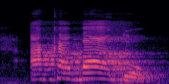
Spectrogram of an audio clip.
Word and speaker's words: acabado: ado é comum a gente eliminar aí essa essa letra D da do particípio então por exemplo cansado cansao passado passa olvidado orbid acabado acaba cantado cantao eles eliminam a letra d ah mas só quando a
